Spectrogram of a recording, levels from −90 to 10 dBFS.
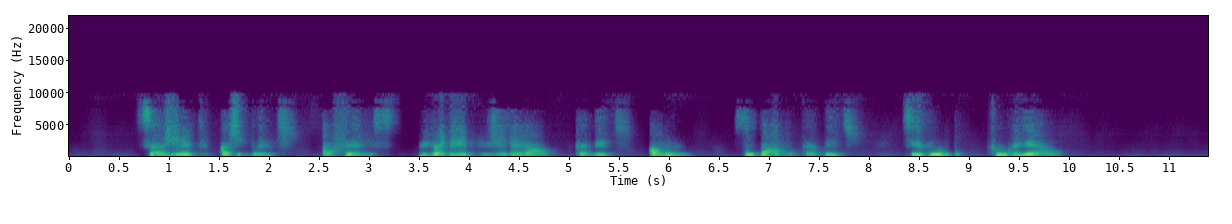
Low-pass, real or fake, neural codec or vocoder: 9.9 kHz; fake; codec, 44.1 kHz, 0.9 kbps, DAC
